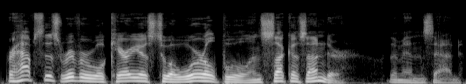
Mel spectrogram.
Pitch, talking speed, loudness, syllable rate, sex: 120 Hz, 205 wpm, -15 LUFS, 5.0 syllables/s, male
